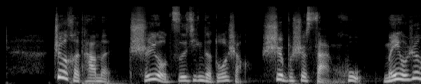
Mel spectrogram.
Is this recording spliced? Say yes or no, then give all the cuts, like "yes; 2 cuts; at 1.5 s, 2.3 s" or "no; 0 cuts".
no; 0 cuts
